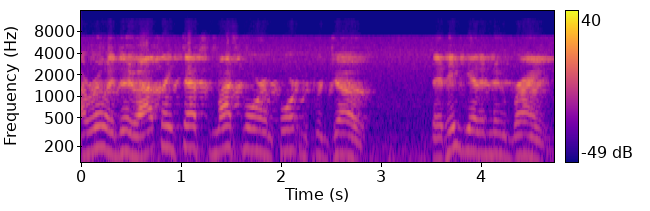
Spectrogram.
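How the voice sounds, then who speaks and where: A man speaks at a high pitch with ordinary pitch variation and a moderate pace. Noticeable background noise and audible room echo surround him. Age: 60s. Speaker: talk show co-host. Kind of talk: casual political chat.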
